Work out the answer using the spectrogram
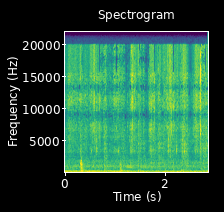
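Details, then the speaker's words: Mitsubishi Lancer with aftermarket coilovers, car jacked up, suspension worked by hand: dull, hollow clunks each time the rear suspension moves, traced to a dry, very stiff pillow ball top mount; suspension clunk. "So I'm gonna show you something, listen. That's a noise that we've been hearing."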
